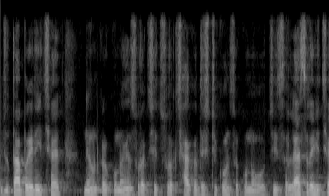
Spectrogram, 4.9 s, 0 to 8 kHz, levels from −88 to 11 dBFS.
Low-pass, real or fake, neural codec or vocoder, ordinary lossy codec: 7.2 kHz; fake; autoencoder, 48 kHz, 128 numbers a frame, DAC-VAE, trained on Japanese speech; none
